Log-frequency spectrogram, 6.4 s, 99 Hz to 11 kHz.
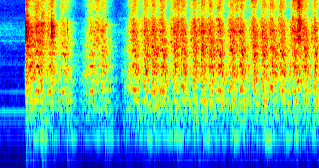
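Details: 24V Cummins standalone-wired for a Dodge delete swap, first ever start after cracking number one injector and cycling the pump: quiet, sudden catch, ragged surging run settling into quick regular pulsing; hard start that needed some ether.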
